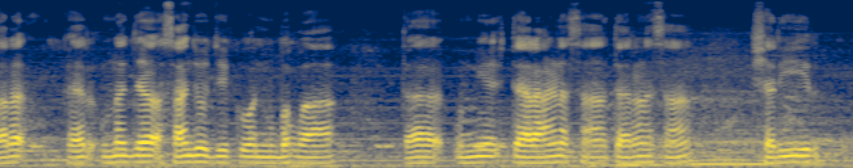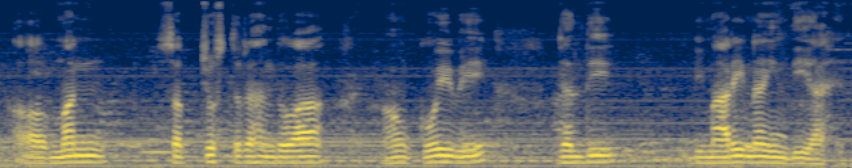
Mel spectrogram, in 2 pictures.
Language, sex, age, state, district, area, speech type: Sindhi, male, 60+, Uttar Pradesh, Lucknow, rural, spontaneous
